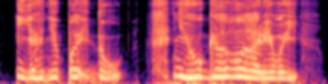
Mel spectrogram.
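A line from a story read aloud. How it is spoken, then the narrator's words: Hoarse wheeze. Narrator (Russian): просипел тот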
